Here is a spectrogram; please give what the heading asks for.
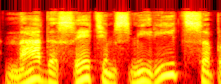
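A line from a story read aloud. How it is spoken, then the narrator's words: Whisper. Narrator (Russian): прошептал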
